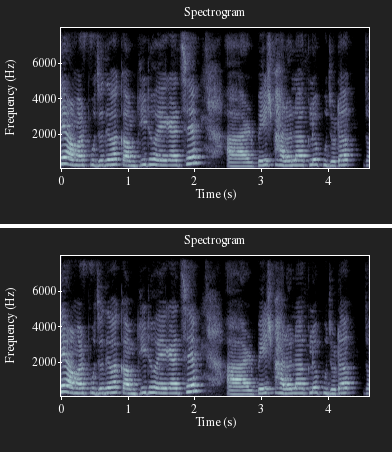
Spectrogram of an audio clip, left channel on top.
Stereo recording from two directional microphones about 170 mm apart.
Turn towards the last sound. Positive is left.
turn(degrees=10)  # may be behind; listen again after turning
